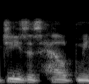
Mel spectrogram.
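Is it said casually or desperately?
desperately. It is said with desperate, heartfelt intensity.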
